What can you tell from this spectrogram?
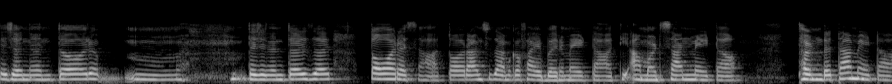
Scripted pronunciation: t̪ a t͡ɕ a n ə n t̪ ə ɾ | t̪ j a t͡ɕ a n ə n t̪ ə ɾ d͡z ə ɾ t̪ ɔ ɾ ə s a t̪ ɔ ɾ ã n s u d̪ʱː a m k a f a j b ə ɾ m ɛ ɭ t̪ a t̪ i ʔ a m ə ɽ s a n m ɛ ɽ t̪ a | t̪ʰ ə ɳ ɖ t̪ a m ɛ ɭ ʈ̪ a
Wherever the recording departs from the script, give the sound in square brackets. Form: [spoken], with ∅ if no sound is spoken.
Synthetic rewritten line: t̪ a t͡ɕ a n ə n t̪ ə ɾ | t̪ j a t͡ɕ a n ə n t̪ ə ɾ d͡z ə ɾ t̪ ɔ ɾ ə s a t̪ ɔ ɾ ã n s u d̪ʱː a m k a f a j b ə ɾ m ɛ ɭ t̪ a t̪ i ʔ a m ə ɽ s a n m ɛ [ɭ] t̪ a | t̪ʰ ə ɳ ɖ t̪ a m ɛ ɭ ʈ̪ a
